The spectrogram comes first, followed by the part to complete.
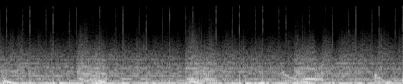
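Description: Live electronic music from modular synthesizers: a loud, deep, steady drone with sustained higher tones above it. Low sweeps fall in pitch every second or two.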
